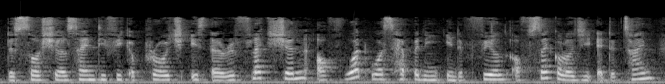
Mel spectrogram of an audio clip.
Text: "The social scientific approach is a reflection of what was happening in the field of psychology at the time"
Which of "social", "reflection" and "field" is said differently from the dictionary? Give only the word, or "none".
none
